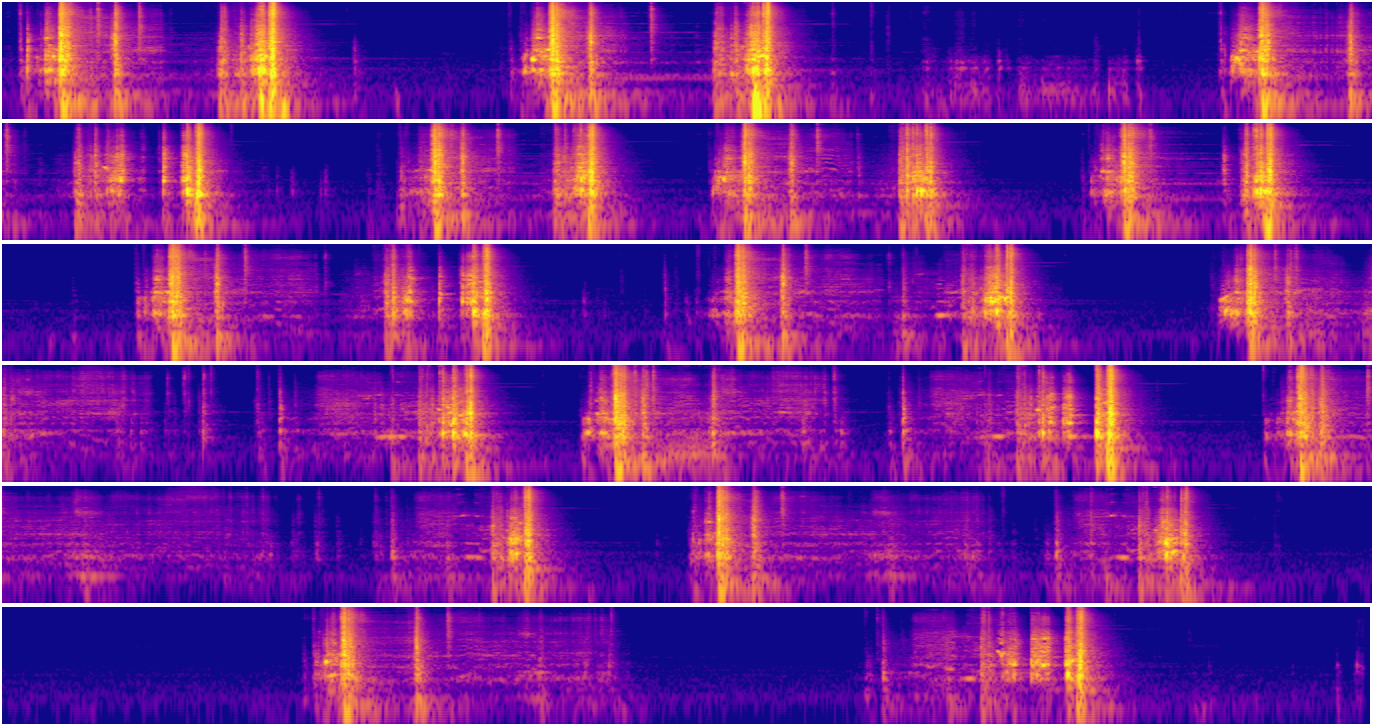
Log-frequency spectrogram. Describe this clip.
Old Electric Stove, Oven Door Open and Close, Slight Distance
Sounds recorded from an old electric stove, metal hinges, door and switches.
household, sound-effect, oven, door, stove, kitchen, fx, house, cooking, cook, sfx, metal, switch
